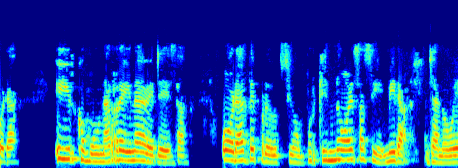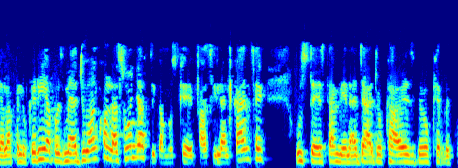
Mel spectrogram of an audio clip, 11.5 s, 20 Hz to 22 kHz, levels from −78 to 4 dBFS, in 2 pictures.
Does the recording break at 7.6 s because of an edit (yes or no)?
yes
